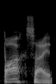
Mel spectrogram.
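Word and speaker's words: bauxite: uh Mine The Ore which is called boxid ore a little trivia here and it's spelled b a u xit t not b oxit boxid or to make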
